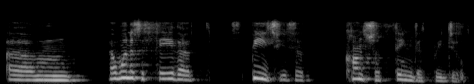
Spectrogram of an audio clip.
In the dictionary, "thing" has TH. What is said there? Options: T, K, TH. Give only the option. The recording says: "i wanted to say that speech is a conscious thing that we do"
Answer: TH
